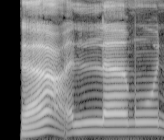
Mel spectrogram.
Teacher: Ta'lamun, ain, huruf ain, ingat kena berikan sifat at-tawassut ataupun bainiyah pada huruf ain, yang mana suara yang kita nak imbangkan antara suara yang dilepaskan dengan suara yang tertahan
